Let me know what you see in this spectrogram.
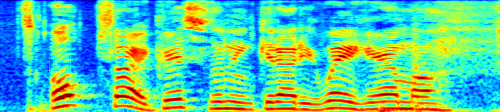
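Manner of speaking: very deep, low, hushed, barely audible voice. Retelling how Tom excused himself: imitating Tom. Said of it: "he'd be like".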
